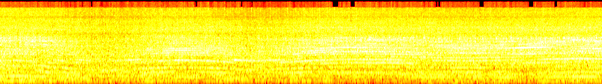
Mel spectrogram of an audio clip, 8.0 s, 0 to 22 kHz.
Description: Mercedes ML 320 Bj. 99 jaulendes Fahrgeräusch für Tipps von was das sein kann wäre ich dankbar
